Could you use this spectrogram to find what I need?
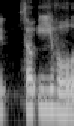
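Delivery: ordinary delivery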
